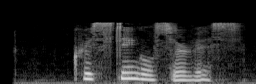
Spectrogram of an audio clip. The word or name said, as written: Christingle service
